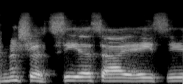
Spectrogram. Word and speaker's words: CSIAC: the acronym of that ccac awesome yeah csi ac is the way i go about it um you don't try and make a word out of it but but anyway but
